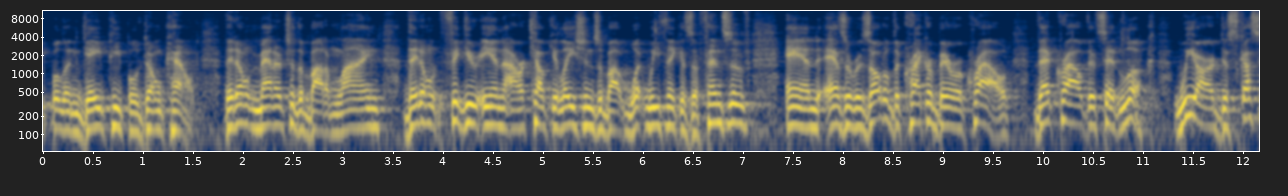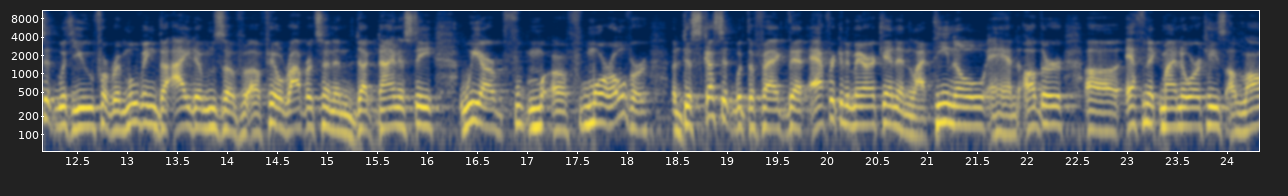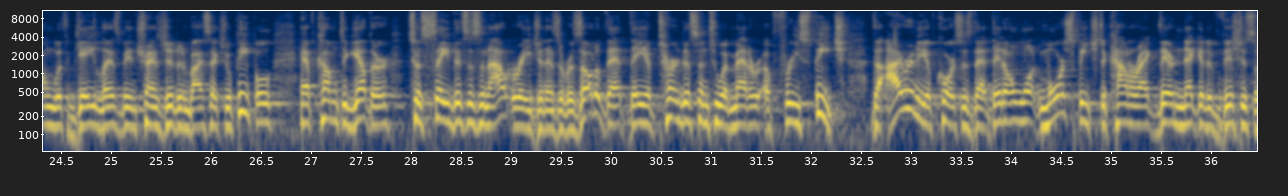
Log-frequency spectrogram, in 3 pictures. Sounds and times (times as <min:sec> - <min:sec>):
Speech: 0:00.0 - 0:36.4.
